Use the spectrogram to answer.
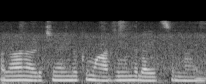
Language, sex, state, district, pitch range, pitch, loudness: Telugu, female, Andhra Pradesh, Visakhapatnam, 180-195 Hz, 195 Hz, -14 LUFS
